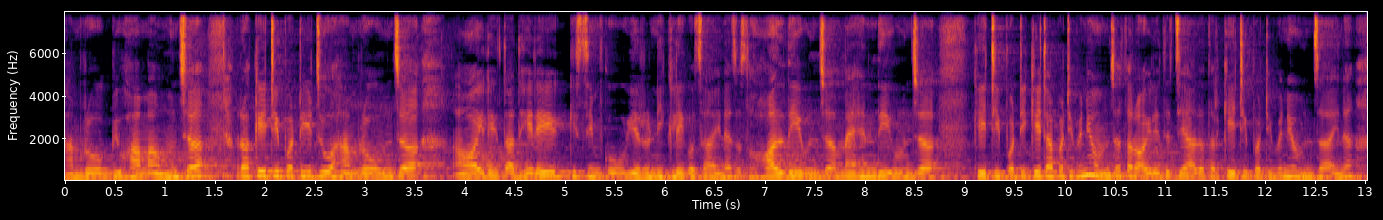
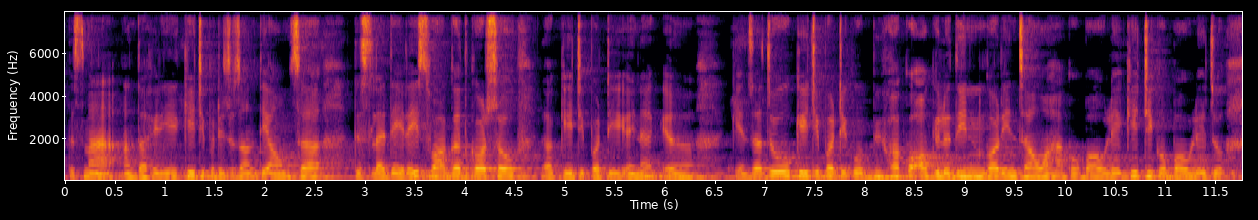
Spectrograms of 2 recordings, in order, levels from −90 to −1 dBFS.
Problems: none marked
